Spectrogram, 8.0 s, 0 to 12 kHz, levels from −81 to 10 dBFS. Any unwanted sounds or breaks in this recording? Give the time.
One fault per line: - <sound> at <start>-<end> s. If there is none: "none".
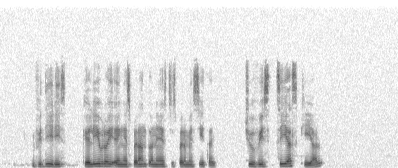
none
